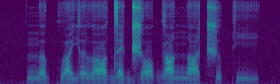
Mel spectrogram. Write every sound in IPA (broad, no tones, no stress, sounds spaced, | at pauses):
n ʌ kʷ ɑ j ə l ɒ d æ d͡ʒ ɔ ɡ ɑ n ɑ t͡ʃ ʊ k i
